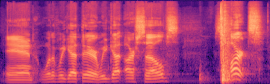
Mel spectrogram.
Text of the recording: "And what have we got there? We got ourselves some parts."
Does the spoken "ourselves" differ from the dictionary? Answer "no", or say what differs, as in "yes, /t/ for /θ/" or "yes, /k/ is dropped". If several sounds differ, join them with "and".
no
